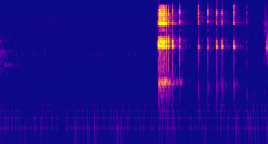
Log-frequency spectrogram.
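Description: A woman's short mouth sound about a second in, then a few quick lip and tongue clicks, as she pauses before speaking again; the first second is near silence.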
